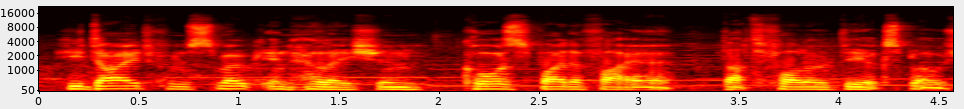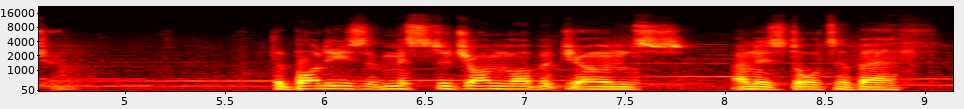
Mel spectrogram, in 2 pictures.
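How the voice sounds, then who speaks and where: An actor playing an earnest male investigator in a radio play, speaking formally about a tragic case. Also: lowish voice. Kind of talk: radio play acting and scripted narration. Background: music.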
